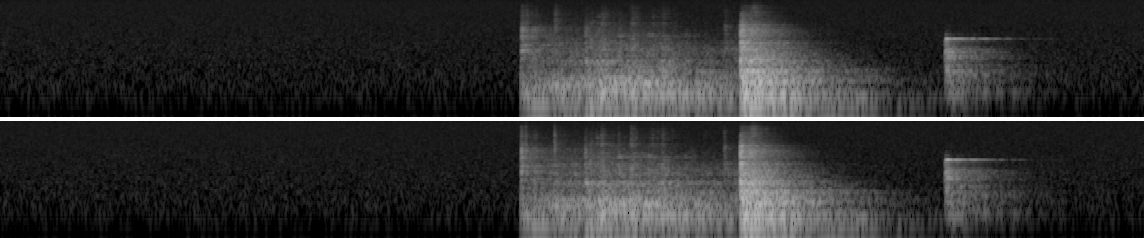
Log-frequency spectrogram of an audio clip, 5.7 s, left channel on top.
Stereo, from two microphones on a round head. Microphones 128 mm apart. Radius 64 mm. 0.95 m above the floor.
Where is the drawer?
35° right (ahead or behind), 2.0 m.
